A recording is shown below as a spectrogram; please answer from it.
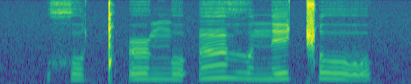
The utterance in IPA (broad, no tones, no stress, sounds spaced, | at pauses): x o ǃʼ ə˞ ŋ o ʔ ə̃ː ɦ ʊ n e ǁ o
